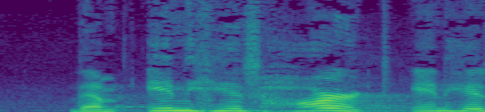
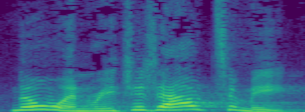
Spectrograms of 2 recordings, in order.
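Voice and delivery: mock complaint; 7 semitones higher, 4 dB louder than usual. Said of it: "he would just complain".

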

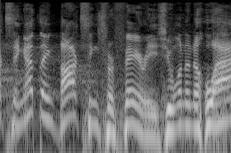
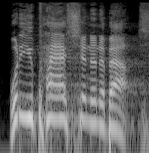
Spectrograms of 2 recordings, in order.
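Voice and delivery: ordinary delivery

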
